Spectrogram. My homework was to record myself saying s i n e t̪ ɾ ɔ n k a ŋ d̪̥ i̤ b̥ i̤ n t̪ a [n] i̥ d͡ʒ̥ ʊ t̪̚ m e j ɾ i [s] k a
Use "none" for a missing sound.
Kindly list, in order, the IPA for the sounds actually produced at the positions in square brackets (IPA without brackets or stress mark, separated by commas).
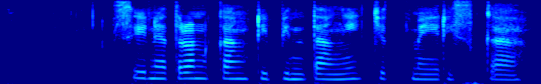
ŋ, s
